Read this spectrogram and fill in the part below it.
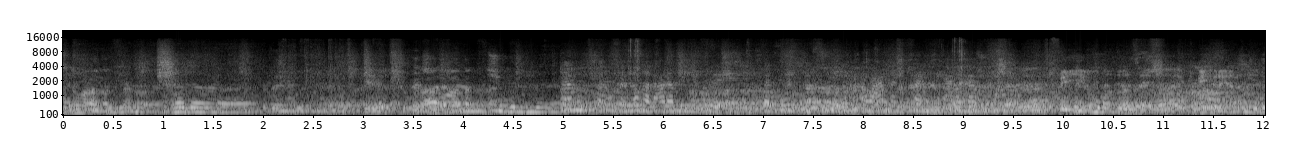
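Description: Men talk calmly nearby in a small group.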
